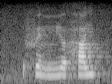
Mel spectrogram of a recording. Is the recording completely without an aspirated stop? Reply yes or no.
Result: yes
